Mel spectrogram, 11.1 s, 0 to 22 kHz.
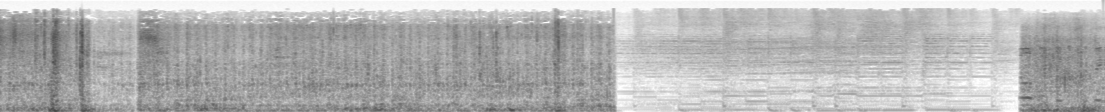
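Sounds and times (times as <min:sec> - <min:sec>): boat engine rumble: 0:00.0 - 0:06.2.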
